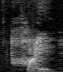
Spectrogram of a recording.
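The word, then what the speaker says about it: high: यदि किसी शब्द के अंत में जी एच जी एच टी हो तो जी एच प्राय साइलेंट रहता है। जैसे हाई हाई मीन्स ऊंचा यहां पर क्या हुआ है?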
